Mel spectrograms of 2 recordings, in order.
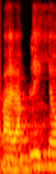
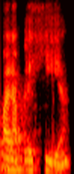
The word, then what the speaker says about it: paraplejia: tiene esas dos posibilidades puedes ir a hemiplejia o hemiplejía paraplejia o paraplejía las dos formas son correctas y a salvo la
